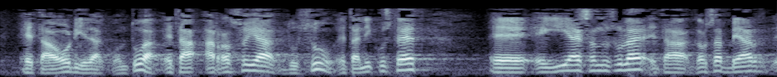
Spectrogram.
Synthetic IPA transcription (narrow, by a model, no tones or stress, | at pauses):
e̞t̪ao̞ɾiðako̞nt̪uaʔe̞t̪aʔaraso̞jaðusue̞t̪anikust̪e̞t̪ | e̞ɣ̞iae̞sand̪usulae̞t̪aɣawsabe̞aɾ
